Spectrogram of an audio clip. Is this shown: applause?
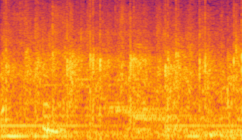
yes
